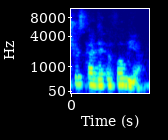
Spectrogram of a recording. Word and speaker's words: triskaidekaphobia: Oh, so it's triskaidekaphobia. Yeah, I think that's the correct pronunciation.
